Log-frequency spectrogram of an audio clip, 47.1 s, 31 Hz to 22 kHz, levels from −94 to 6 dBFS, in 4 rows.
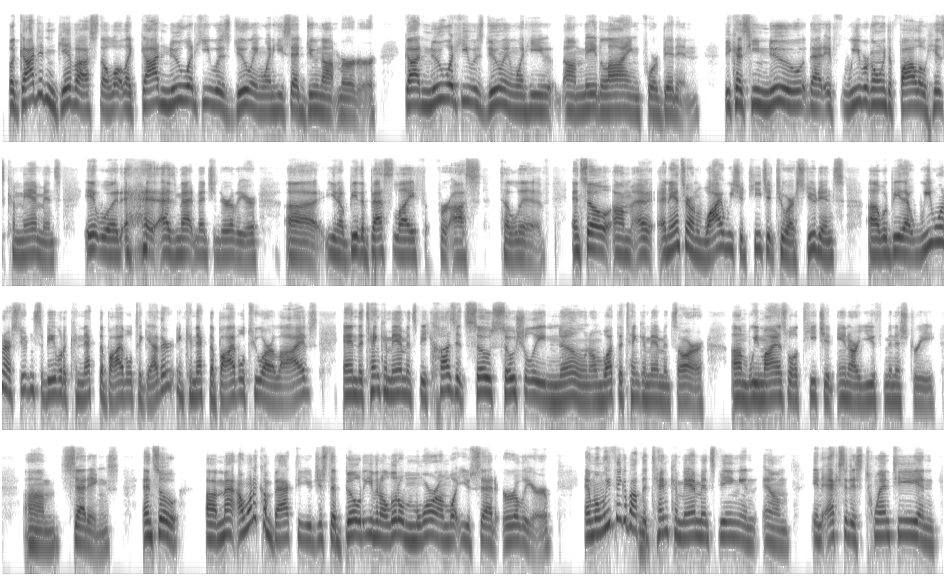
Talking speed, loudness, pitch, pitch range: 210 wpm, -29 LUFS, 155 Hz, 140-180 Hz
